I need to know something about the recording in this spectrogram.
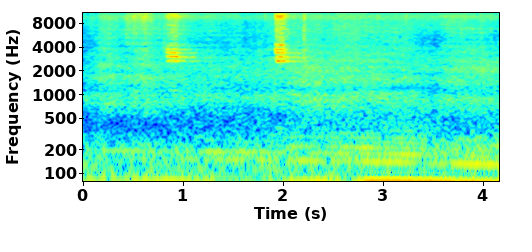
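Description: City street traffic with a nearby car's engine running, its low hum growing louder about two-thirds of the way in as the car comes close. Two short, high-pitched chirps sound about a second apart in the first half.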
